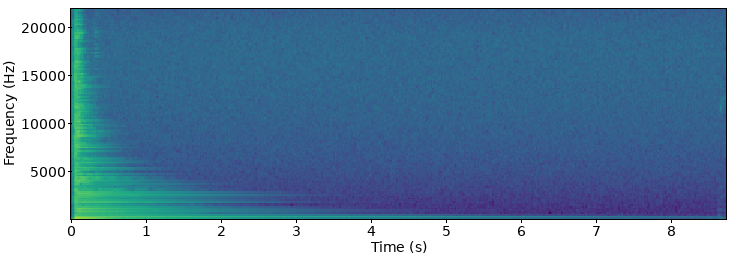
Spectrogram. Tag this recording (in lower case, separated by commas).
strum, music, musical instrument, acoustic guitar, plucked string instrument, guitar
